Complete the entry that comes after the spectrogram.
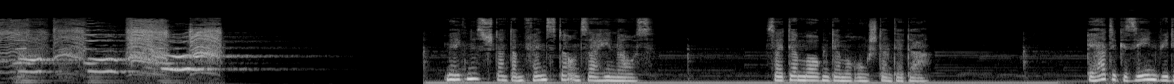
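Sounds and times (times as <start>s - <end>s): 
ravens pecking at a dead body cawing: 0.0s - 2.9s
speech: 4.5s - 6.6s, 7.7s - 9.4s, 10.9s - 11.7s.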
